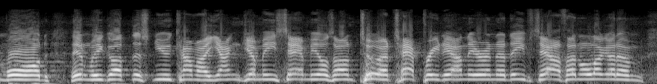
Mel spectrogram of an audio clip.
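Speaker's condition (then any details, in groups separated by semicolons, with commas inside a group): No condition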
